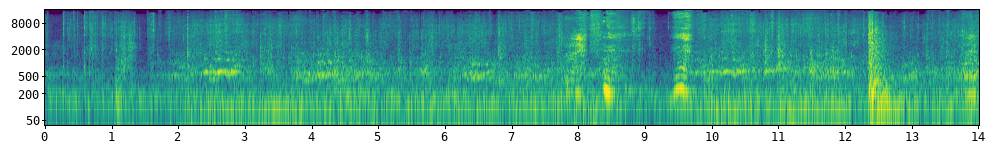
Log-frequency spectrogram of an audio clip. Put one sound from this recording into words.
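A metal cart rolls and scrapes heavily across a stone floor.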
